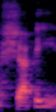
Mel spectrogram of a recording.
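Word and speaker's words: Sheppey: I remember correctly and I may have the pronunciation wrong you were on the aisle of sheppy is it sheppy is that the right right that's right yeah oh sorry a little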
